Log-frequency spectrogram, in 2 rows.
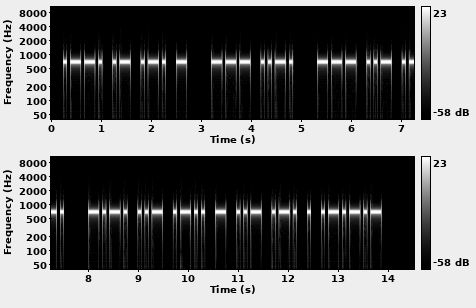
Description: Morse code, heard as a keyed tone, about 17 wpm, 700 Hz. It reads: PART OF OUR CULTURE.
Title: Sentences from Top 1000 Words - Review Part 6 - 17wpm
